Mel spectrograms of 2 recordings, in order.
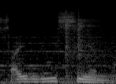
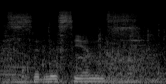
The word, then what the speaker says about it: Sicilian: Silician. It's pronounced Silician, not Silicians. Sicilian, as I say.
